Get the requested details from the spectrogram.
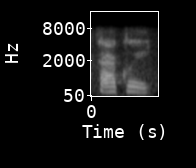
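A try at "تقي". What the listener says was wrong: Elongated.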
